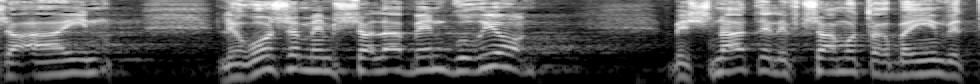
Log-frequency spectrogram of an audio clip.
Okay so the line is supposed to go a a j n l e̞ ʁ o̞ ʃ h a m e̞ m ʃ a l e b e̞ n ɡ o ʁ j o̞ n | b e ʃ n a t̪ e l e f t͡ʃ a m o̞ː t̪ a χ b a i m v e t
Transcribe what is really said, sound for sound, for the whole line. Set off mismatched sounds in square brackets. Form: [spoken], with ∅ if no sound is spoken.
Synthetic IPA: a a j n l e̞ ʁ o̞ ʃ h a m e̞ m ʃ a l [a] b e̞ n ɡ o ʁ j o̞ n | b e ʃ n a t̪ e l e f t͡ʃ a m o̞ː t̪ a [ʁ] b a i m v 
